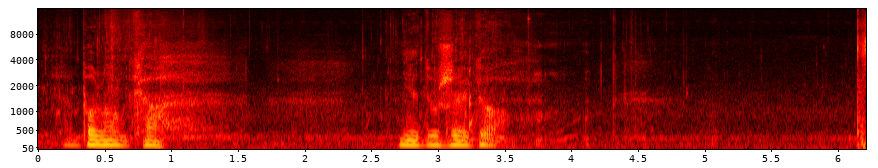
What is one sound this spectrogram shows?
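A fish splashes at the surface of the water.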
